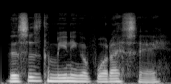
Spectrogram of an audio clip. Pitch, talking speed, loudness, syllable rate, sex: 135 Hz, 280 wpm, -16 LUFS, 5.7 syllables/s, male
